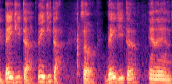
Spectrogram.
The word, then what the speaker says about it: Vegeta: Number one, Vegeta. Correct pronunciation, by the way.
